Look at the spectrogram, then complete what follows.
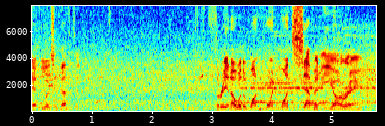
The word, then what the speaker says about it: Elizabethton: and elizabethton and that's how you say it elizabethton 3-0 with a 1.17 era well you know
